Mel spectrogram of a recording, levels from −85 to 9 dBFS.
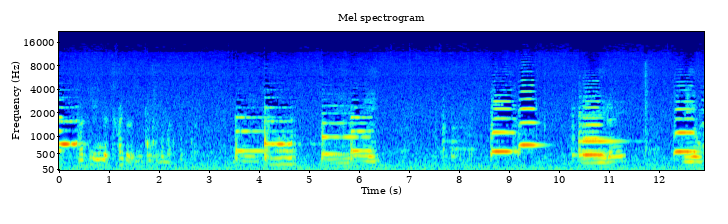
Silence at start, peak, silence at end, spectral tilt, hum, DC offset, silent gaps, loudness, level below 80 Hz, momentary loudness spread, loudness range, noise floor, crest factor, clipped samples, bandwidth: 0 s; -6 dBFS; 0 s; -4 dB/octave; none; under 0.1%; none; -21 LUFS; -48 dBFS; 26 LU; 10 LU; -42 dBFS; 18 dB; under 0.1%; 13.5 kHz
